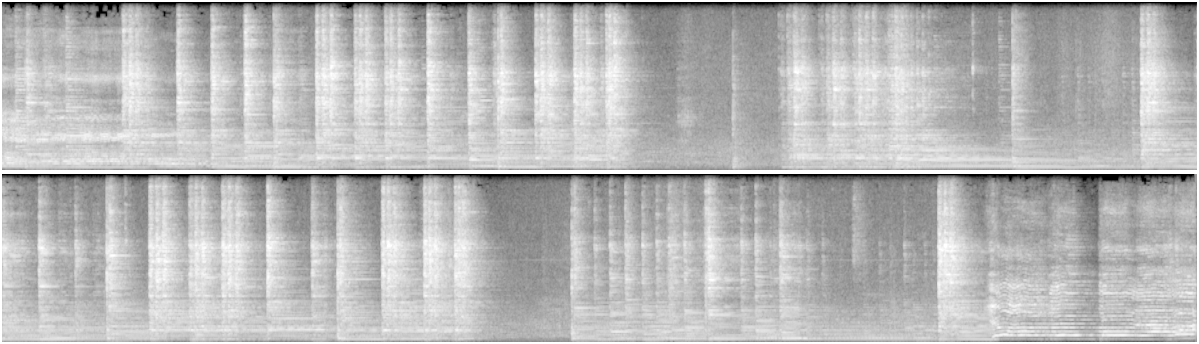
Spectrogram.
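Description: Flamenco guitar accompanying tientos, played alone as an interlude between sung verses: strummed chords and picked note runs, easing off briefly twice, about six and seventeen seconds in. A man's flamenco singing comes back in at the very end.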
